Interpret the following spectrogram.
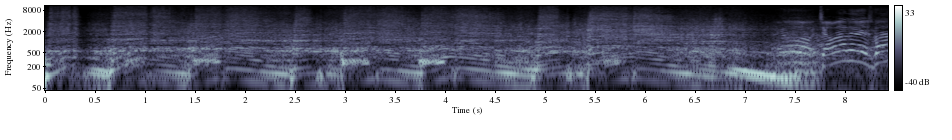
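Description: A car engine revved in quick repeated throttle blips, about one and a half a second, each rev dropping back down, over crowd noise.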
